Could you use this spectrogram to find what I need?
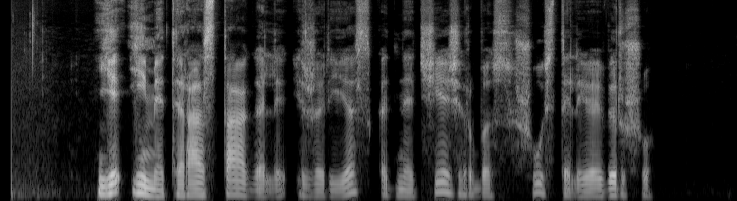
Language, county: Lithuanian, Panevėžys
